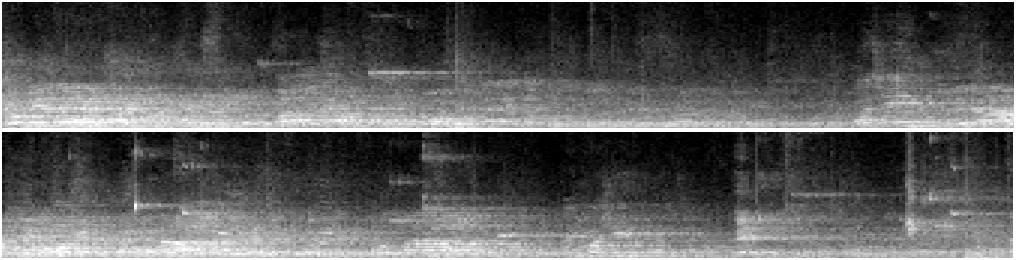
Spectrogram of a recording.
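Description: Sneakers squeak on a hard indoor court.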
